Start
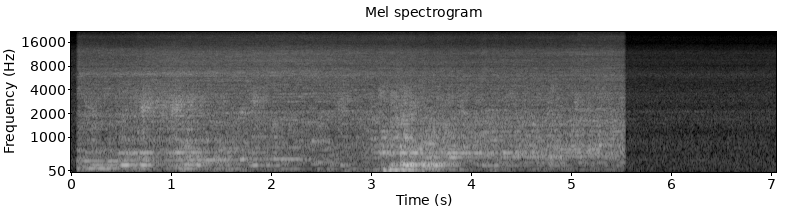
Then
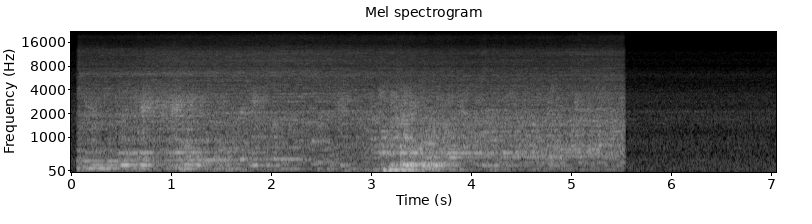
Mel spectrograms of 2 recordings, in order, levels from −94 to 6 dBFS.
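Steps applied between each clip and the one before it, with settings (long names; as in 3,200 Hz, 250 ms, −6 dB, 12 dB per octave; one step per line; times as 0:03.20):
bass and treble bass +5 dB, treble −10 dB
level −3 dB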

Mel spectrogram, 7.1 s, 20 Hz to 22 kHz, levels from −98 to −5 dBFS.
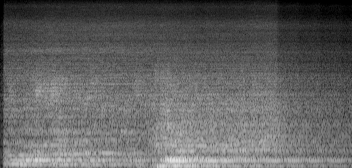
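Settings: delay that swaps between a low-pass and a high-pass 214 ms, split 1,200 Hz, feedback 87%, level −9.5 dB
convolution reverb RT60 1.4 s, pre-delay 5 ms, DRR 1 dB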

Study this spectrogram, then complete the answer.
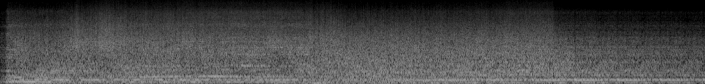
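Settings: echo ahead of the sound 58 ms −17 dB
power curve on the samples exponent 0.7
wave folding −25 dBFS
level +2 dB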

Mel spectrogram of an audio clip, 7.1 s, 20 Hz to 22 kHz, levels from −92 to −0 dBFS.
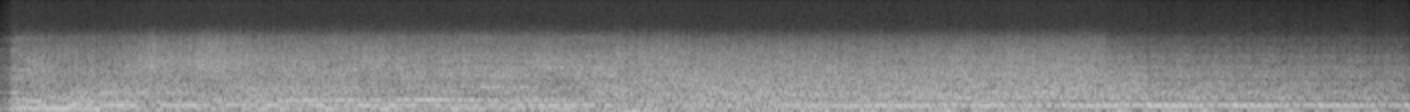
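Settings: low-pass filter 6,300 Hz 24 dB per octave
in parallel at −9 dB: bit reduction 6 bits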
